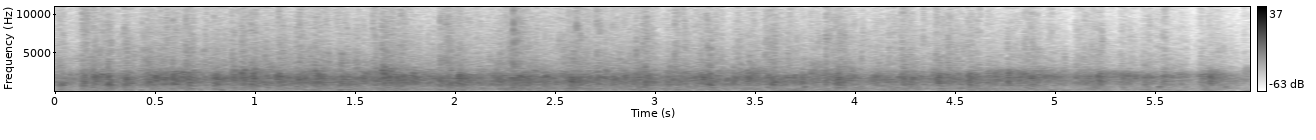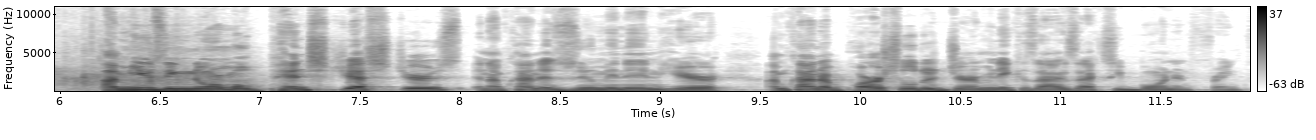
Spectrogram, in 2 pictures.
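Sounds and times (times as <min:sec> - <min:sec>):
audience applause at a software demonstration: 0:00.0 - 0:06.9
speech: 0:06.2 - 0:11.9.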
